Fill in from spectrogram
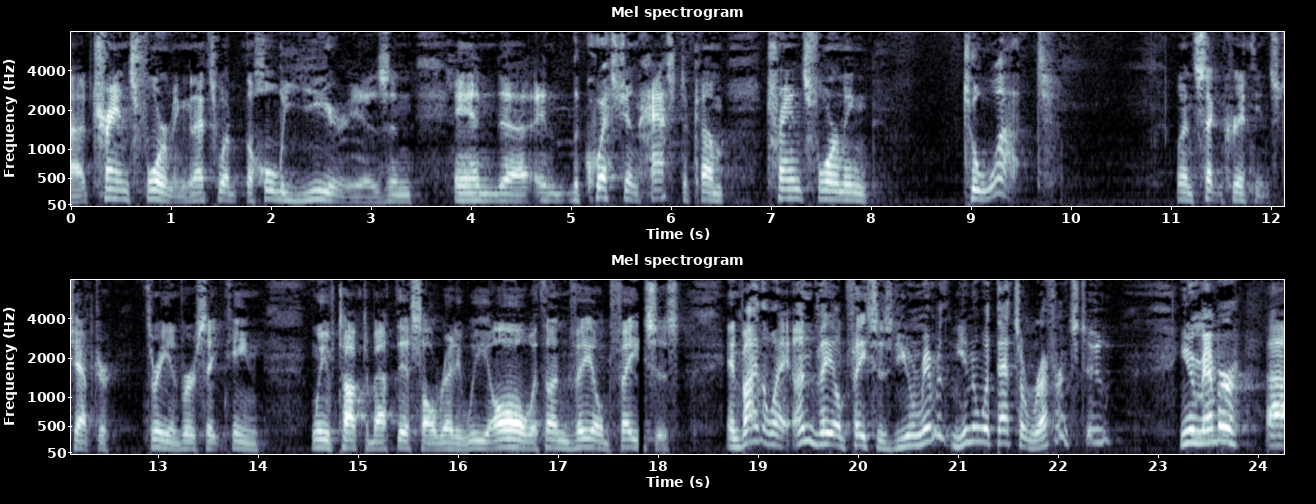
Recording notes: At the Southwest Church of Christ in Omaha, Nebraska.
